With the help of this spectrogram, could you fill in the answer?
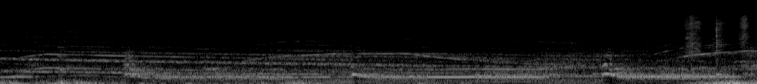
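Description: Dogs howling together in long, wavering, overlapping tones that rise and fall, fairly loud and sustained throughout, with a sharper high cry breaking in near the end.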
